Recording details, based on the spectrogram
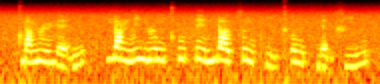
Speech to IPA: t̪ j ɑ˧˥ ŋ ɻ ɻ̩˧˥ ɥ ɛ̰˨˩˦ n | j ɑ˥˧ ŋ l i˥˧ ŋ ɻ ɤ˥˧ ŋ t̪ʰ u˥˧ f e˥˧ ɪ̯ m j ɑ˥˧ ʊ̯ t͡s ʊ˥˩ ŋ pʰ ḭ˨˩ ŋ kʰ ɤ˥˩ ŋ pʰ j ɛ̰˨˩ n ɕ i˧˥ n

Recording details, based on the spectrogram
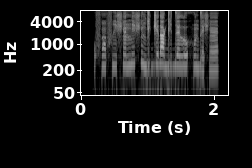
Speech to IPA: f ɔ̃˧ f i˧ ʃ ɛ̃˧ n i˦ ʃ ĩ˦˨ ɡ i˧ d͡ʒ ɛ˦ ɾ a˧ ɡ i˧ d ɛ˧ l o˧ h ũ˧ d ɛ˨ ʃ ɛ̃˧

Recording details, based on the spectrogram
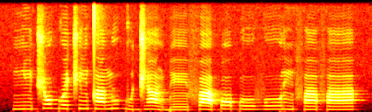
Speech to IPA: ɲ ĩ˧ t͡ʃ ɔ˦ ɡʷ ɛ˧ t͡ʃ ĩ˧ t ã˧ n u˦ ɡ u˨ d͡ʒ ã˦˨ ɡ͡b eː˨ f a˦˨ ɓ ɔ˦ ɓ oː˧ v oː˧ ɾ ĩ˨ f ã˧ f ã˧

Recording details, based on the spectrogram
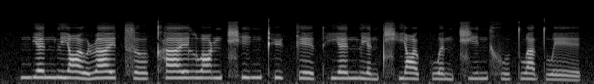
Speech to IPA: n̪ j ɛ˥ n l j ɑ˥˩ ʊ̯ ɻ a˥ ɪ̯ t͡s ɤ˧˥ kʰ a˥ ɪ̯ l w ɑ˥ ŋ t͡ɕʰ i˥ ŋ t̪ʰ y˥˧ k e˥˩ ɪ̯ t̪ʰ j ɛ˥ n l j ɛ˨ n t͡ɕʰ j ɑ˥˧ ʊ̯ k w ə˥˩ n t͡ɕ i˥ n x u˧˥ t̪ w ä˥˧ t̪ w e˥˩ ɪ̯

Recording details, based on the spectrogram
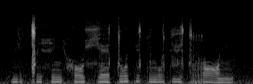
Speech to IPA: j i ǀ i h i ɲ h o ç e t u pʲ u t ŋ u t vʲ u t r ɔ ɲ

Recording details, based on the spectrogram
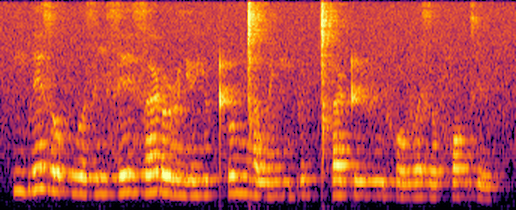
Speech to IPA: m b e z o f w ʊ z i z e z ɐ ɽ o ɭ ʏ lʲ ø j y ʈʰ ʊ ŋ͡ǀ ɐ w ʏ lʲ m b ʏ ǀʰ ɐ ʈ y v y f o v ə z ʊ f ɔ ɡ z y

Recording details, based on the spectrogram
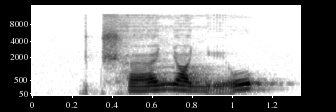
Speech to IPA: t͡ʃʰ ɜ ʎ ɒ ʎ ḭ w

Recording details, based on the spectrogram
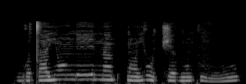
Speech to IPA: ɡʷ a˧ t a˦ j ɔ̃˦ ŋ eː˦ n ã˦ p k͡p ɔ̃˧ j o˦˨ t͡ʃ ɛ˧ ɡʷ ɛ̃˧ k v u˨˦

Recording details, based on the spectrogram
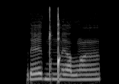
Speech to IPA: ɾ ɛ d ŋ͡ǃ ɛ lˠ ə̃

